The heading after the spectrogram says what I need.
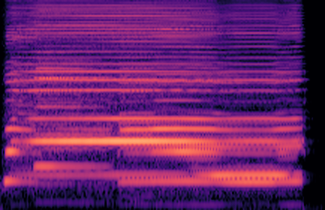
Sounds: music, musical instrument, harmonica

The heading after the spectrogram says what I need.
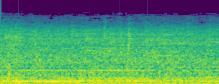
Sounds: boat, vehicle

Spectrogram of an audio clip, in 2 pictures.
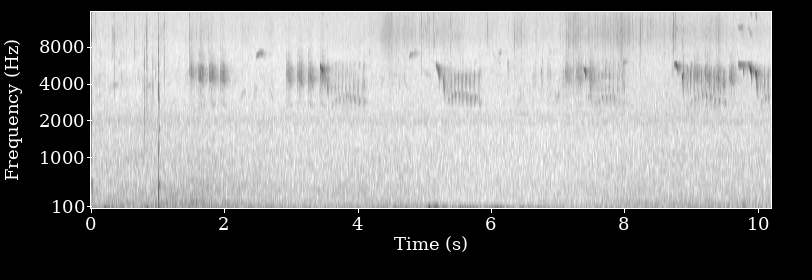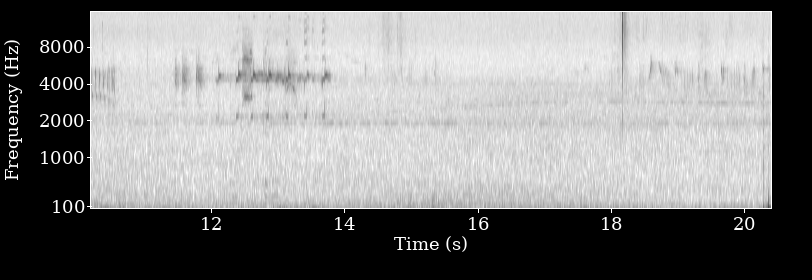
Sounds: bird, animal, bird song, wild animals

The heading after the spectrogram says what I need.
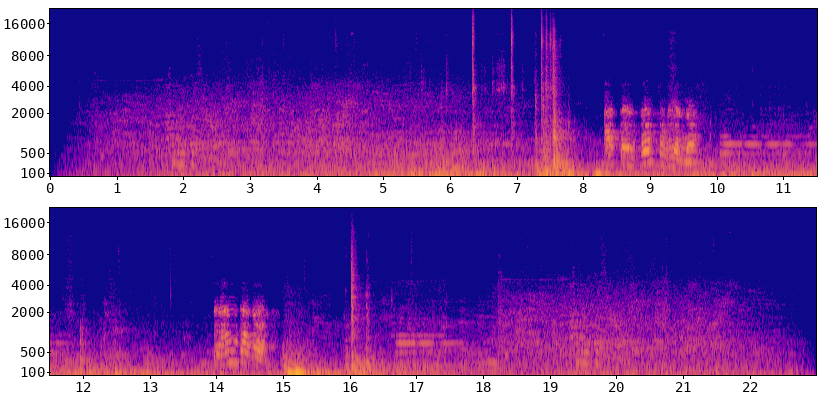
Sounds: door, sliding door, home sounds

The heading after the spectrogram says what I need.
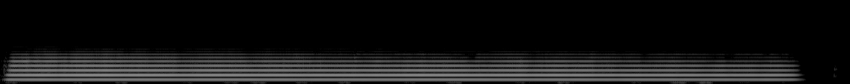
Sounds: musical instrument, music, brass instrument

